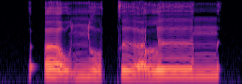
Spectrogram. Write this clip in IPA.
ʔə̰ː˧˨wɲu˧˩t̪ɨ˧˩ə̯ lɨ˧n

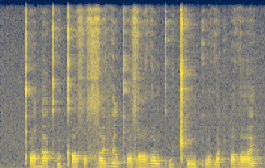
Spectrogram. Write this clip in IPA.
qʼɑnakʼɯ kʼasˤɪsˤze vɪlʲqʼɯzˤa ðˤɯwkʷʼɪ ǁʰo kʷʼeðˤɯt͡ʃʼeðˤe

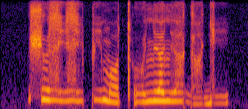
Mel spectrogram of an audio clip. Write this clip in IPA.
ʃɯ˦zi̤˦zi̤˦ pi̤˦mɔ˨ tʼo̤˦ lʲa˦lʲa̤˦ɡa̤˨ ɡi̤˦

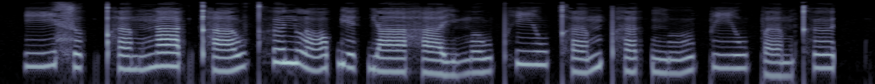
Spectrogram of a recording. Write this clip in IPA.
iː˨˧sʊ˨k̚ pʰɐ˨m ŋaː˧k̚ t̪ʰaː˨˥wt̪ʰɵ˥nlɔː˨˥p̚ jɪ˧k̚jaː˨ haː˨˩jmo˨˧wpʰiː˥w kʰɐ˨˥mpʰɐ˨˥k̚ ŋuː˨˥ piː˥wpɐ˨m kʰɵ˥t̚

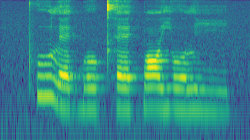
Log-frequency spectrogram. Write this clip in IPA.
pʰu˦lɛ˨ ɡ͡bo˨kʰɛ˨ ɡ͡bɔ˨jo˨li˨

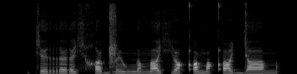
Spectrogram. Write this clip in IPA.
cerɛɾɛç χɐɖ͡ʐeu̯ŋɐmaç ɨ qʼɨmɐqʼi ɟam

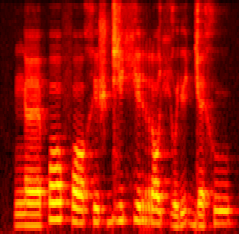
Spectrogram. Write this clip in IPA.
ŋæ˩pɔ˥fɔ˧xɪ˧ʃ d͡ʑɪ˥çɪ˥rɔ˧ çʊ˩ ɾʲʊ˥ɟɛ˩ xu˧

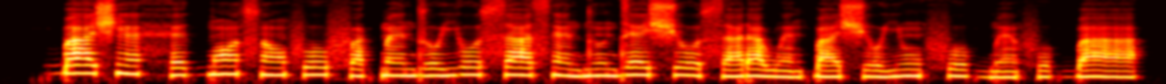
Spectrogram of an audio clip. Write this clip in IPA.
ɡ͡ba˦ʃɛ̃˦˨ hɛ˧ɡ͡bɔ̃˦ sɔ̃˧fo˧ fa˨k͡pɛ̃˧do˧ jo˦sa˦sɛ̃˦˨dũ˧ dɛ˦ʃo˦˨sa˨˦ ɾa˦˨wɛ̃˨k͡pa˧ ʃo˧jũ˦ fo˦˨ɡ͡bɛ̃˨fo˨˦ ɡ͡ba˦˨

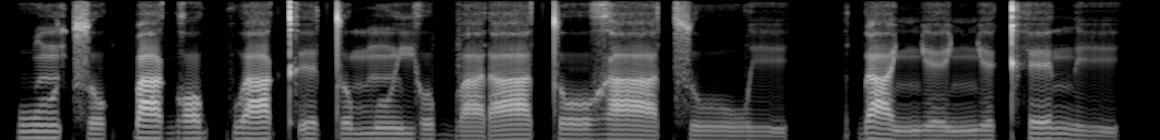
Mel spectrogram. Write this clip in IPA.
wũ˦t͡so˨˦k͡pa˦ɡɔ˦ kʷaː˦kʼɪ˦˨tʊ˦mũ˦ jʊ˦ ba˨ɾaː˦toː˦ɣaː˦˨ t͡suː˨wi˨ | ɗa˦˨ɲeː˨ ɲe˨kʰe˦ni˨

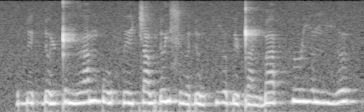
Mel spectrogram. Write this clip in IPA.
ɓe˨˩t̚ɗə˨˩˦j ʈə˨˩ŋɣa˧˥mɓo˨˩˦ fe˧ ca˧w ɗə˧˥jsɨ˨˩˨ə̯ ɗə˨˩w fi˧ə̯ɓe˨˩ʈa˨˩nɓa˦˥k̚ | ɹi˧ə̯ŋi˨˩˦ə̯

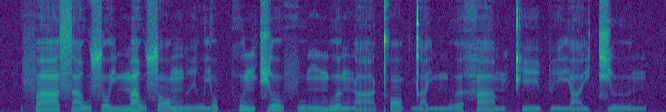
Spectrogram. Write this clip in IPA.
faː˧sa˩˧w so˧jma˥˨wsɔː˧ŋ ʋi˩wjo˧˥p̚hu˥˨nt͡ɕoː˥˨ fu˧ŋ mu˥˨ə̯ ŋaː˩kʰɔː˥˨k̚da˩j mu˩˧ə̯haː˧˩m kʰiː˧pi˩˧ja˩j t͡ɕɯː˧˩n

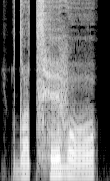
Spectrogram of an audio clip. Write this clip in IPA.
dˤit͡sʰɛv ɔ

